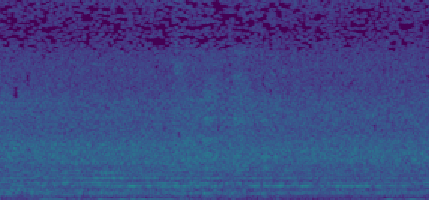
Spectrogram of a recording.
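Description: Steady hiss with a low, even hum underneath: background room noise, with no voice.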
